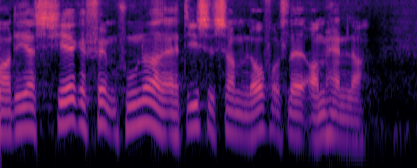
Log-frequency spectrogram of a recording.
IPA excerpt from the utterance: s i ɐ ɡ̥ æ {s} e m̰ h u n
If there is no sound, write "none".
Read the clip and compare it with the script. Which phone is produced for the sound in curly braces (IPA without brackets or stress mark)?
f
